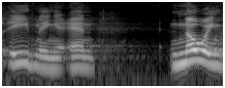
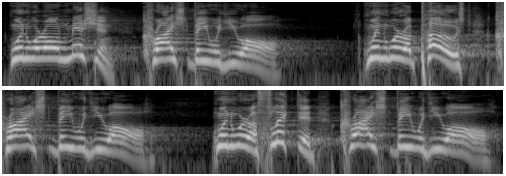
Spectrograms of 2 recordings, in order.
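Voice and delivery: preaching at full force; 6 semitones higher, 6 dB louder than usual. Real, not acted. Building blessing litany.

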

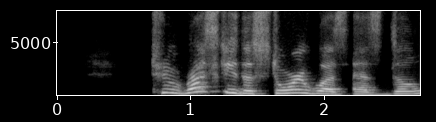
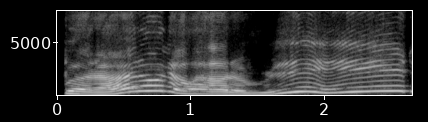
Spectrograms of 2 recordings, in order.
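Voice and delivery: higher, slow, swooping dude voice; dude dog; 8 semitones higher, slower than usual. A narrator's reading. Dog admits to the bird he can't read, slow dude voice. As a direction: stretch it out like a slacker dog.

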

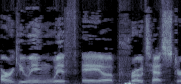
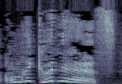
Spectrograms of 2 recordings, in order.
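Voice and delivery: hammed-up high wail, long and drawn out; mock exasperation in a slow, loud, very high squeal; Phelan Palin; 5 dB louder, much slower than usual. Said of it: "where she does the whole".

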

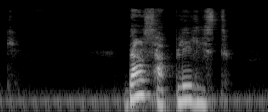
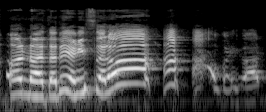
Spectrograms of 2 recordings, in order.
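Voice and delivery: high, loud words through real laughter; squealing with laughter; helpless laughing; 7 semitones higher, 9 dB louder than usual. Real, not acted. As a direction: struggle to talk while cracking up. Laughing fit at own impression.

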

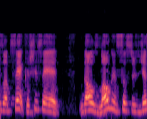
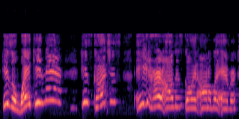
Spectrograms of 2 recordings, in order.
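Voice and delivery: excited Mike; 7 semitones higher, 4 dB louder than usual. Retold or imitated. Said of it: "And so Mike said".

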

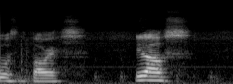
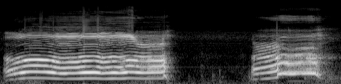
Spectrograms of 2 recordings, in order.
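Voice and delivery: shrieking much higher and louder in outrage; outraged screaming; 13 semitones higher, 15 dB louder, much slower than usual. Real, not acted. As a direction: scream at being caught. Caught by the enemy again.

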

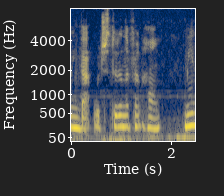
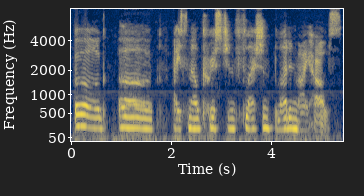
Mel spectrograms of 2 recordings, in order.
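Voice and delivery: slow growling troll, sniffing; a big troll sniffing the air; 2 semitones lower, slower than usual. Acted. Troll voice in fairy tale.

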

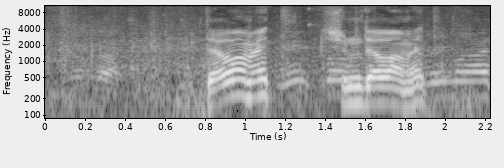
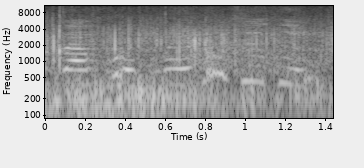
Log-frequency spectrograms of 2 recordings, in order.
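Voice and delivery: scared; 12 semitones higher, 10 dB quieter than usual. Pretend. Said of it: "Korkmaya mı başladın?".

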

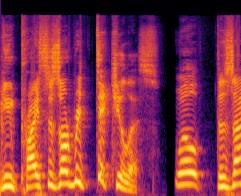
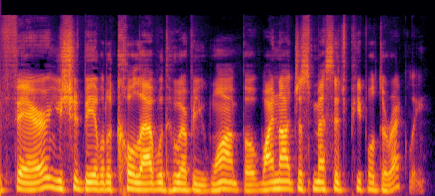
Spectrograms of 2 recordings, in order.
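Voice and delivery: ordinary talk

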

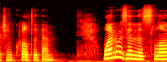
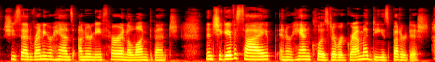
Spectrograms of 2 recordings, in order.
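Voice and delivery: plain reading voice

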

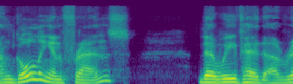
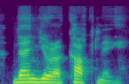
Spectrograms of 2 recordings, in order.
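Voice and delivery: ordinary talk

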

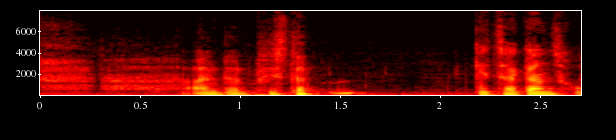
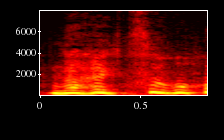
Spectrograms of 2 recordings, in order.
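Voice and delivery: flustered; 12 semitones higher, 6 dB louder than usual. Acted. Man hastily fixes his face.

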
